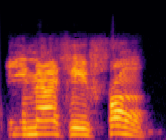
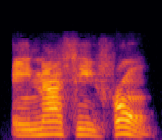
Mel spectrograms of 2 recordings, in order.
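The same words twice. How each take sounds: First: Slow, higher imitated Spanish accent on "Ain't nothing from". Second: Slow mock Spanish accent, "ain't nothing from" drawn out. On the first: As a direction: repeat the accented line slower and a bit higher. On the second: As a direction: imitate the Spanish-accented guy insisting, slowly. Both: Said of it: "he had a heavy Spanish accent".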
